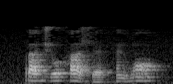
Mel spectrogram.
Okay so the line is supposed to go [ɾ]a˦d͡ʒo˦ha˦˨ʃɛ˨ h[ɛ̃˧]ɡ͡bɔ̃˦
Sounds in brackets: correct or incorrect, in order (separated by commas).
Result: correct, correct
